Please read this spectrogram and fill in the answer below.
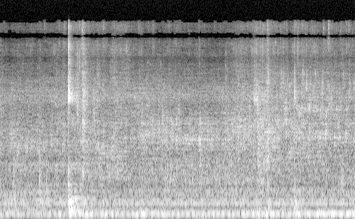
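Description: Metal tongs clinking and scraping in a wok as braised chicken wings are lifted out onto a plate, with one sharp clink about a second in and fainter ticks after.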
